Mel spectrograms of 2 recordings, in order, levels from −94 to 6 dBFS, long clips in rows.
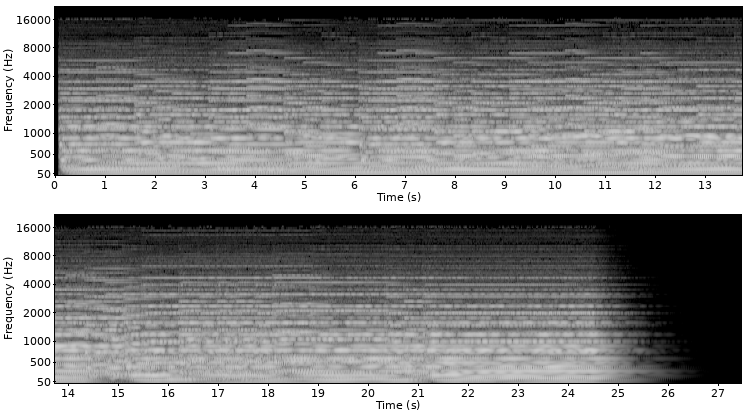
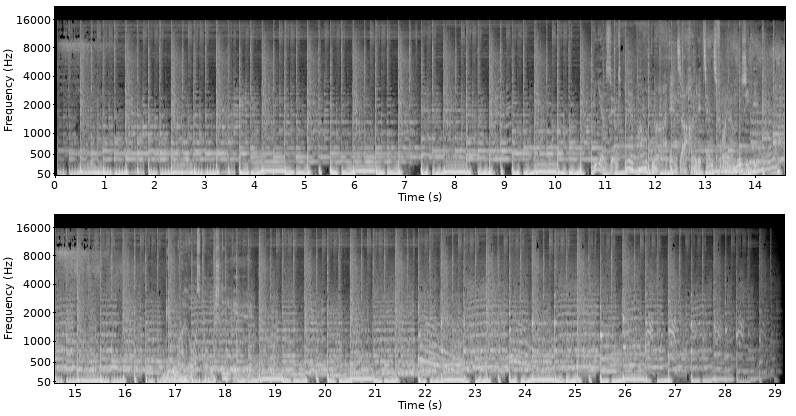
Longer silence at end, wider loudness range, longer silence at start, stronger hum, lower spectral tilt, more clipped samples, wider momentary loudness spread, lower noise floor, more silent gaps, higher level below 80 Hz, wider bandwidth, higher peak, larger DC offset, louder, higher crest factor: first, 2.3 s vs 0.25 s; about the same, 1 LU vs 2 LU; about the same, 0.05 s vs 0.05 s; first, 50 Hz at -40 dBFS vs none; about the same, -5.5 dB/octave vs -5 dB/octave; neither; second, 2 LU vs 5 LU; first, -89 dBFS vs -33 dBFS; neither; second, -28 dBFS vs -16 dBFS; about the same, 16 kHz vs 16 kHz; about the same, -2 dBFS vs 0 dBFS; neither; about the same, -15 LUFS vs -15 LUFS; about the same, 14 dB vs 12 dB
